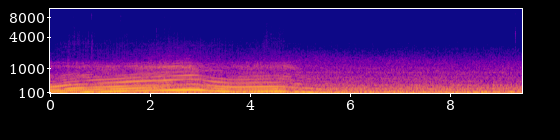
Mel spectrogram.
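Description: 2021 Infiniti QX50's 2.0-litre VC-Turbo four-cylinder engine in sport mode under hard acceleration, heard from inside the cabin, its note boosted by synthetic engine sound through the speakers. The pitch rises steadily for about three seconds, drops once as the CVT mimics a gear change, then falls away about five seconds in, leaving steady road rumble.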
